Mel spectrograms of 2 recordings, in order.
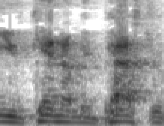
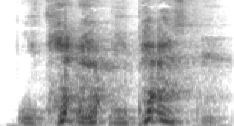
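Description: First: It sounds curt and dismissive. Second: It sounds earnest and sincere. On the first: The listener is being brushed off. "I don't say that as like, you know, hey" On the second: It is a sincere statement of belief. "I don't mean it like that"

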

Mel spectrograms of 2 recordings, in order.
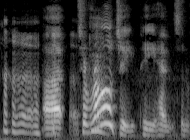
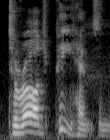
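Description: First: The first name ends on an 'ee' sound. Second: The first name ends on a 'j' sound. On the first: The speaker calls it right. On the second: The speaker calls it wrong.

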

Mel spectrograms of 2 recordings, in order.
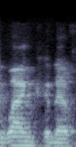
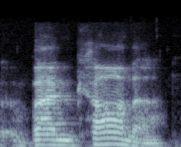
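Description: First: The word begins with a w sound. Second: The word begins with a v sound. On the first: This follows the spelling and sounds rude to British ears. "I could say Wankana for the British audience, which always causes a titter" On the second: This is how the name is properly pronounced. "the pronunciation and the spelling are two completely different things"

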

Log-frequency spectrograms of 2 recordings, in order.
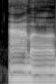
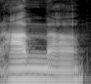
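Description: First: The name is said with an Australian accent. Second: The name is said with a European pronunciation. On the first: "saying it with the Australian accent" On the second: "it's definitely a European name"

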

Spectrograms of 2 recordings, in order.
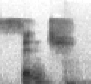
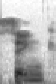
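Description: First: The name ends with a 'ch' sound. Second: The name ends with a 'k' sound. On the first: The speaker calls it wrong. "I pronounced it as Cinch" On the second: The speaker calls it right. "as opposed to Sink"

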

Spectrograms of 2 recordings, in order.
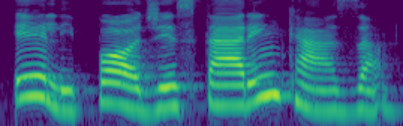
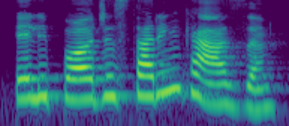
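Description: First: The sentence is spoken slowly. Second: The sentence is spoken at natural speed. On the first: "uma vez mais devagar" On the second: "outra vez mais naturalmente"

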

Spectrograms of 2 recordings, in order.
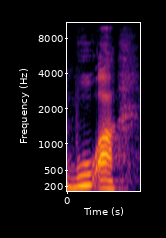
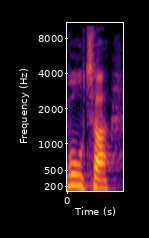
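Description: First: The T is dropped, as a glottal stop. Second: The T is clearly pronounced, in a posher accent.

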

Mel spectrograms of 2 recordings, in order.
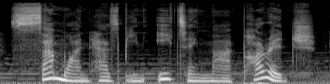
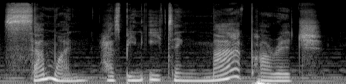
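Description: First: It is said in a great big voice. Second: It is said in a medium-sized voice.

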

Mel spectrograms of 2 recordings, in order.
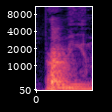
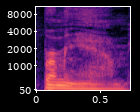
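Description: First: It is pronounced the British way. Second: It is pronounced the American way. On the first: This is the city in England. "Over in England, it's Birmingham" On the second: This is the city in Alabama. "It's Birmingham here"

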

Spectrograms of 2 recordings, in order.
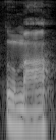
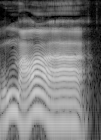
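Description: First: It is said flatly, without emotion. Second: It is said with strong, upset emotion.

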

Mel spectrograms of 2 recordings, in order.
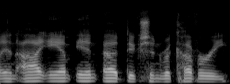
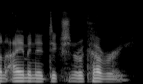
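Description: First: The phrase is spoken slowly with clear enunciation. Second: The phrase is spoken quickly and runs together. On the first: The speaker calls it right. "I have to say that slow" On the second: The speaker calls it wrong. "I've tried saying it fast, and it sounds like this"

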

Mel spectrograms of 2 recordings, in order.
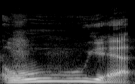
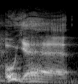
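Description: First: It is said in a Ferris Bueller voice. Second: It is said in a Kool-Aid Man voice.

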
